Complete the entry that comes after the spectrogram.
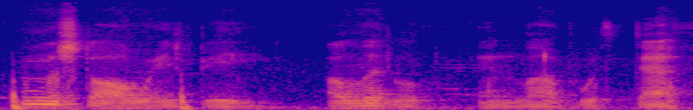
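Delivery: low, soft, fading away; quiet confession. Acted. A stranger a little in love with death, quiet confession. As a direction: sink into a hushed admission.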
